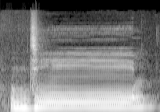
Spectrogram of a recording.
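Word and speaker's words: جيم: জিম শক্ত করে জিহ্বার মাঝখান থেকে। জিহ্বার মাঝখানটা উপরের তালুতে লাগবে। জিম।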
